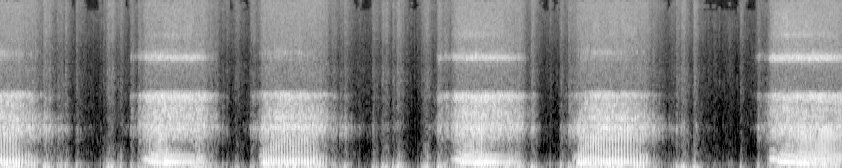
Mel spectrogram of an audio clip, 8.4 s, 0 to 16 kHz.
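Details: Sleeping adult woman snoring, recorded by her husband: steady rumbling snores about every three seconds, roughly 19 breaths a minute, with quiet pauses between; snoring.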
